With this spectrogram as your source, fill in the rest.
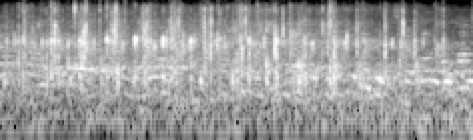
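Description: Audience clapping at an event in Dagestan after a recited poem about the region, a steady dense patter of many hands filling the room with scattered individual claps standing out, moderately loud.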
